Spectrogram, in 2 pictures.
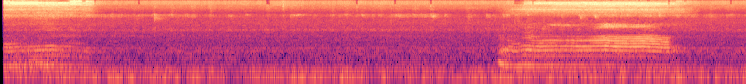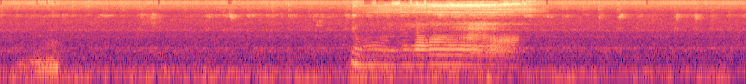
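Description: Two long whistling, tonal snores about six seconds apart over steady room hum. A small dog snoring during sleep.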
